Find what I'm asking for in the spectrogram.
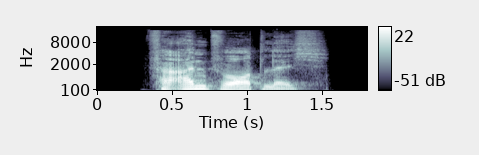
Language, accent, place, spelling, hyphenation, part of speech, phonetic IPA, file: German, Germany, Berlin, verantwortlich, ver‧ant‧wort‧lich, adjective, [fɛɐ̯ˈʔantvɔʁtlɪç], De-verantwortlich.ogg
- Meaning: 1. responsible 2. answerable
